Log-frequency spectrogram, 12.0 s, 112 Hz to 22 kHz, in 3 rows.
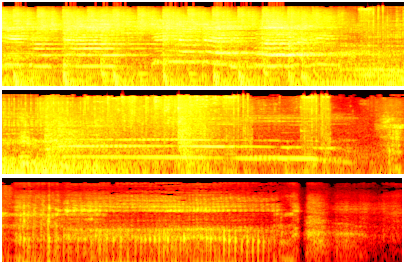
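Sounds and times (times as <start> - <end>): growling animal-like roar: 3.1 - 6.5, 7.1 - 12.0.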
